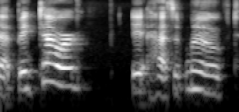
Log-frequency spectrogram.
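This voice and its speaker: Using a put-on character voice, a woman speaks at a high pitch in a guttural tone, with lively intonation at a fairly slow pace. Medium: read story.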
